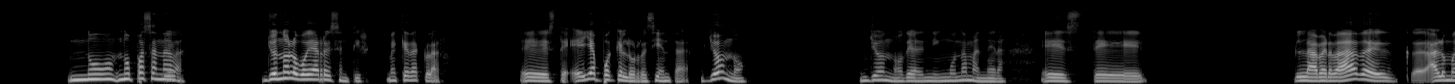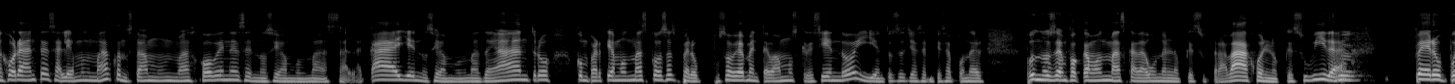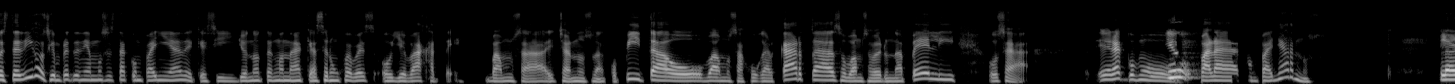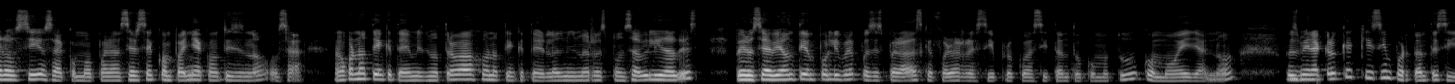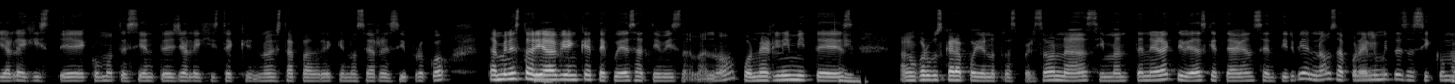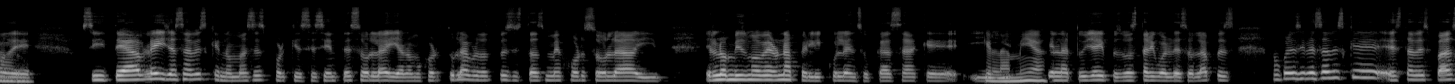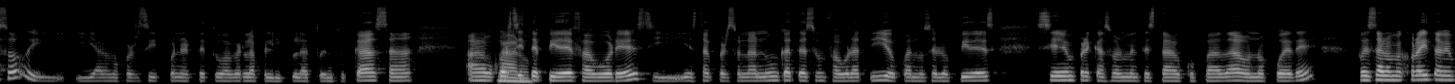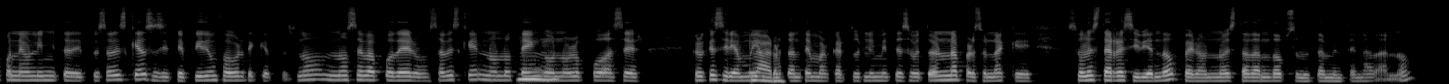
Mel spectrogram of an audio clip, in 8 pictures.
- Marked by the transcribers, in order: other noise; tapping; other background noise; unintelligible speech
- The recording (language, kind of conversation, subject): Spanish, advice, ¿Cómo puedo hablar con un amigo que me ignora?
